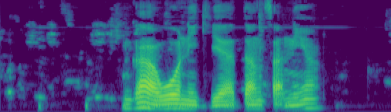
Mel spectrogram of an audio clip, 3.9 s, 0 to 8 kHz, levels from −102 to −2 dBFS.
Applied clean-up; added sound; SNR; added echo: none; none; none; none.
